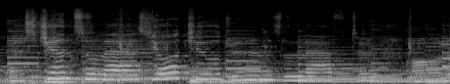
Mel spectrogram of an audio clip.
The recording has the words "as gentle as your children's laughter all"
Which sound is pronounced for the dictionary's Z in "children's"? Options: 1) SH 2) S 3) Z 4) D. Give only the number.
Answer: 3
